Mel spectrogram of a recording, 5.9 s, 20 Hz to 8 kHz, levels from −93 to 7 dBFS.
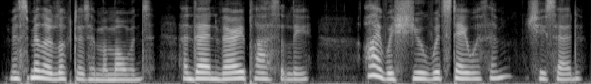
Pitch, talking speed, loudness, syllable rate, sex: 215 Hz, 205 wpm, -18 LUFS, 5.4 syllables/s, female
